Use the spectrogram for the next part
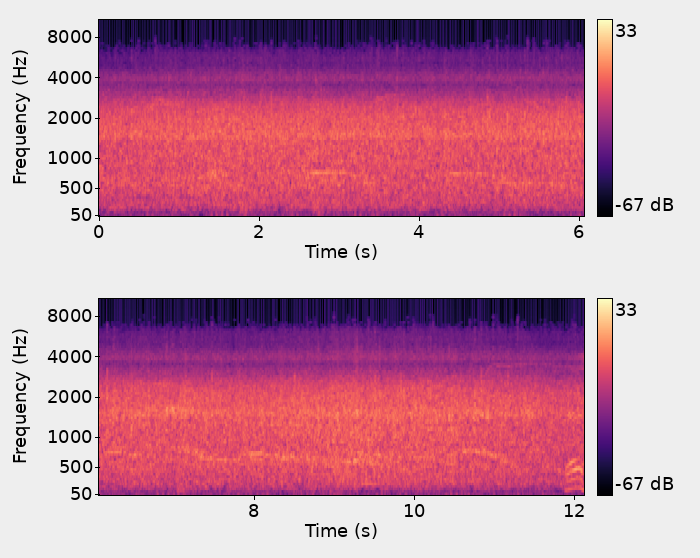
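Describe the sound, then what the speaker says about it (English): Congress bursts into sustained, dense applause as General Eisenhower walks down the aisle, a steady roar of clapping heard slightly distant through an old broadcast recording with a hissy, band-limited tone. "There's tremendous applause here as the general comes down the aisle"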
